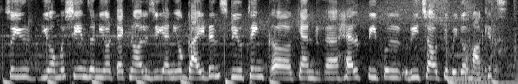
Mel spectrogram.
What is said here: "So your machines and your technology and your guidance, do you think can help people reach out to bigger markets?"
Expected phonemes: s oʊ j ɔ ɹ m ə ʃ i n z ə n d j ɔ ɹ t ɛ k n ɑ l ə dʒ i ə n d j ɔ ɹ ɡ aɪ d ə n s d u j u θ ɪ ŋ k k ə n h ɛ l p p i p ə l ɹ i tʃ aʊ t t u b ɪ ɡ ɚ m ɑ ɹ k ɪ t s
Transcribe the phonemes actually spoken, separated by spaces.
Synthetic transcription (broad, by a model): s oʊ j ɔ ɹ m ə ʃ i n z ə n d j ɔ ɹ t ɛ k n ɑ l ə dʒ i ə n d j ɔ ɹ ɡ aɪ d ə n s d u j u t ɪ ŋ k k ə n h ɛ l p p i p ə l ɹ i tʃ aʊ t t u b ɪ ɡ ɚ m ɑ ɹ k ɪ t s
